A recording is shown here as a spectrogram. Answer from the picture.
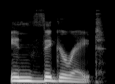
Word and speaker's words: invigorate: Invigorate. A cold shower can invigorate you. Fresh air can invigorate you. Notice the stress here, invig-or-ate.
